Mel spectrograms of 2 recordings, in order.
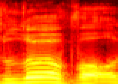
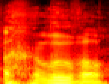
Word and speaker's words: Louisville: And it's Louisville. They say it like retards. Like Louisville? Louisville. It's Louisville. Louisville. Yeah. It's like, that's how they know if you're not from there. If you can pronounce it correct.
